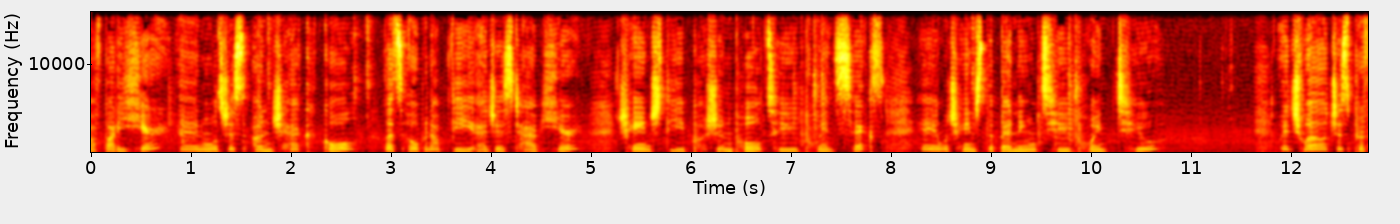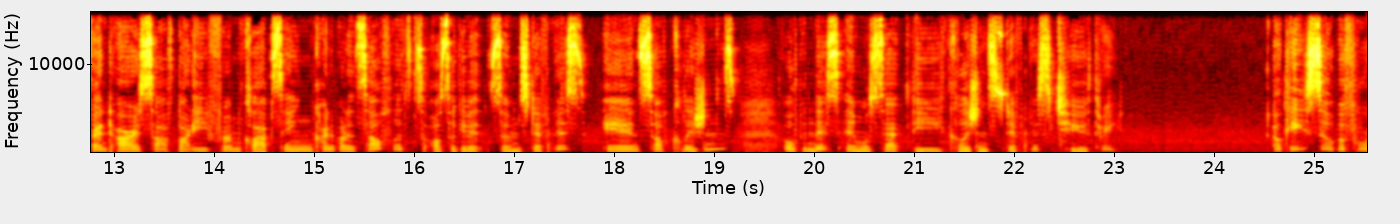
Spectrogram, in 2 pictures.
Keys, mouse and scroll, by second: 0.6-1.8 drag, 1.8-2.8 scroll down 4, 2.8 click, 3.7-4.7 drag, 4.7-6.6 scroll down 10, 6.7-9.8 drag, 9.9-11.5 drag, 17.0 click, 18.7 click, 19.0-20.2 scroll down 5, 20.2-20.6 drag, 20.6-22.1 scroll down 9, 22.1-24.4 drag.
